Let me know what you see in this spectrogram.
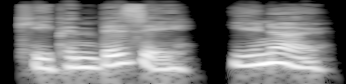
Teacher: the intonation on you know is often flat or slightly falling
